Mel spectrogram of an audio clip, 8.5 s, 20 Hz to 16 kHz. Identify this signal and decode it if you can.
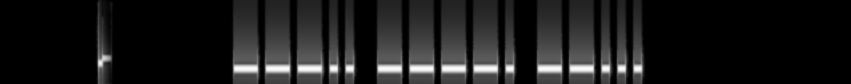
Morse code, heard as a keyed tone, about 15 wpm, 700 Hz. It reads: 897
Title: Numbers - 3-Digit 15wpm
